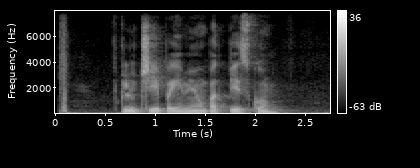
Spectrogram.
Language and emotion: Russian, neutral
